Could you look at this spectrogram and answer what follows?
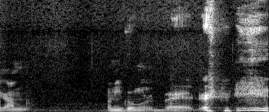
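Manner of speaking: acted, slow, glum, beaten-down resignation. Retelling a scene where Jay heads off to bed: imitating depressed Jay. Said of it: "Jay just wet and depressed".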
